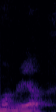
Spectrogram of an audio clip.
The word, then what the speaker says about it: Montreal: Moorea Moorea so people the T is silent in Montreal it's called monreale so the capital of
